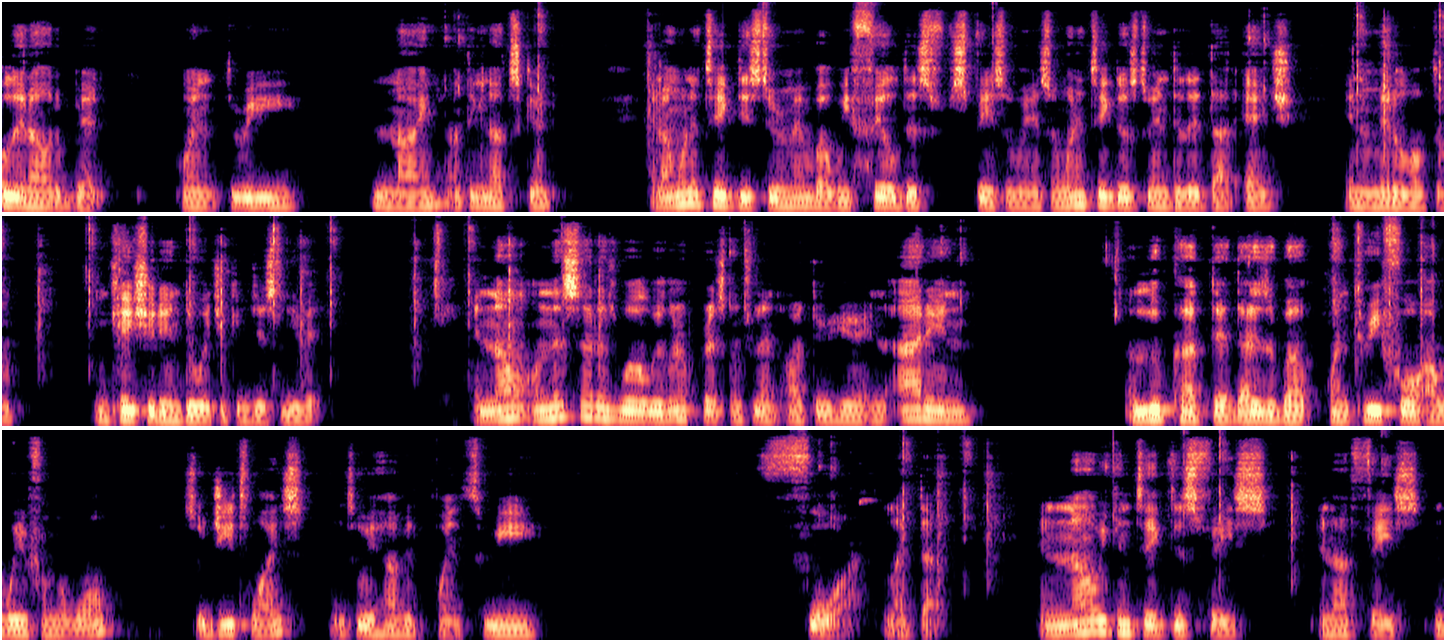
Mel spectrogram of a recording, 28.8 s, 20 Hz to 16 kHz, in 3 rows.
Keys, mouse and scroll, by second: 2.7 shift+click, 3.0 scroll down 1, 4.0-4.6 scroll up 1, 4.6 right click, 6.1-7.0 shift+right drag, 7.0 x, 8.4-8.7 scroll down 1, 9.0 scroll down 1, 9.6 scroll up 1, 12.2 scroll down 2, 13.8 ctrl+r, 15.6 click, 18.8-19.1 scroll up 1, 19.7 g, 24.4 shift+click, 24.5-24.9 scroll down 1, 26.2 click, 26.6 right click, 28.0 shift+right click, 28.3 x.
